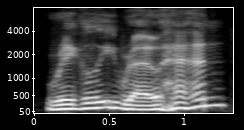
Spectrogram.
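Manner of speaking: slow, loud mocking drawl; teasing. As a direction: taunt him with his nickname. Girl teasing the newcomer.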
